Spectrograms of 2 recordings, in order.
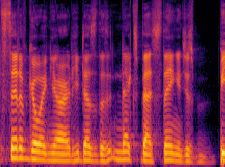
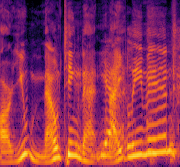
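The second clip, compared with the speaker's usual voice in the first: slow, pitched-up, over-enunciated, each word spelled out; 6 semitones higher than usual. Retelling Grady's question to Jesse from a movie: imitating Grady fully enunciating. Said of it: "'cause he fully enunciated".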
